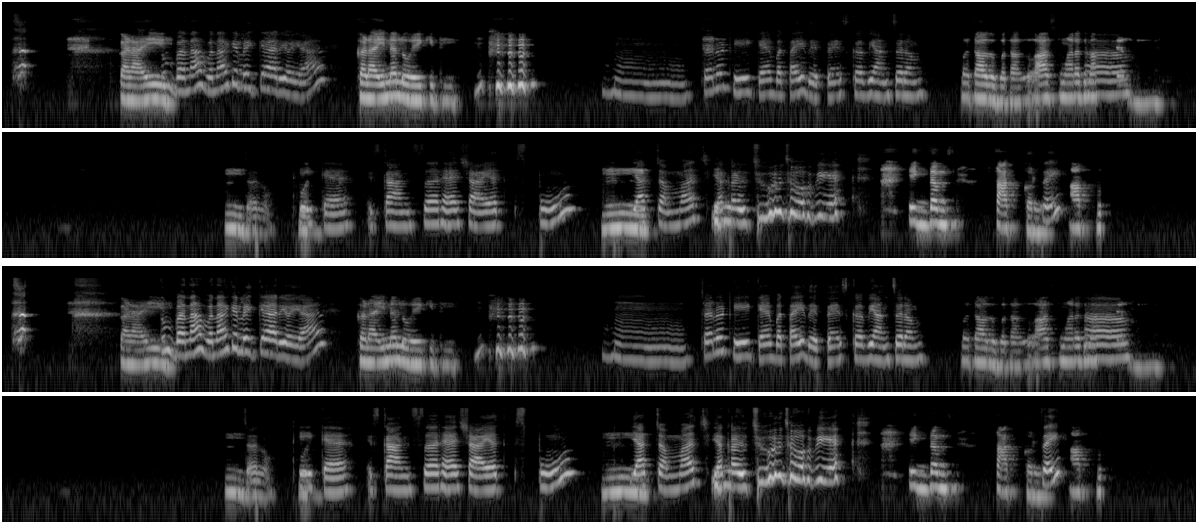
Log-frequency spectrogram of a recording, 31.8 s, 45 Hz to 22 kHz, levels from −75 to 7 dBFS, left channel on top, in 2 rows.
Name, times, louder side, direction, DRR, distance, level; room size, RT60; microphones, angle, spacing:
voice 1, 0.9-1.5 2.1-4.3 8.0-12.3 14.4-15.1 19.2-19.6 19.9-22.6 23.1-23.6 24.3-27.5 29.8-30.1, right 4 dB, 50° right, 0.9 m, -26 dB
voice 2, 1.6-2.3 4.7-7.1 9.3-9.5 12.8-15.5 18.9-19.3 19.9-20.2 23.9-24.5 25.4-25.7 27.6-28.8 29.2-29.9 30.2-30.6, left 5 dB, 40° left, 0.5 m, -26 dB
7.7 x 5.7 x 3.7 m
head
